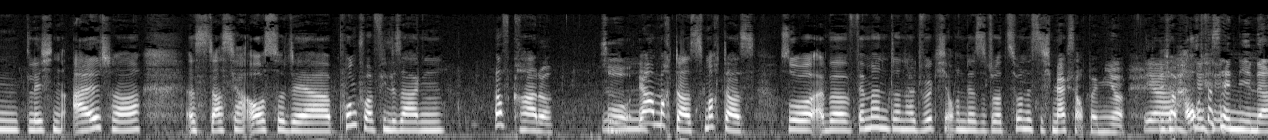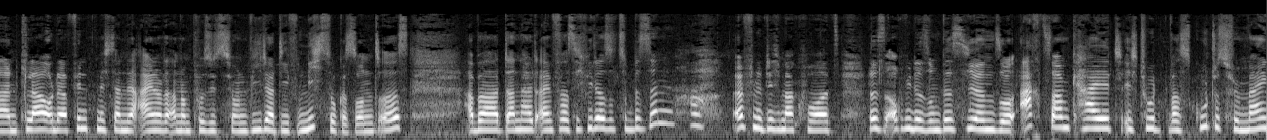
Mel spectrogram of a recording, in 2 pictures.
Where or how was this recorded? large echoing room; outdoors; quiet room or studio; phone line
outdoors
